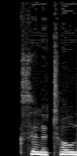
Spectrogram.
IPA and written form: ˈzaɪlɪtɒl (Xylitol)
